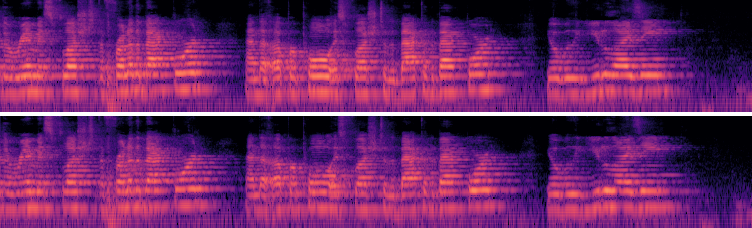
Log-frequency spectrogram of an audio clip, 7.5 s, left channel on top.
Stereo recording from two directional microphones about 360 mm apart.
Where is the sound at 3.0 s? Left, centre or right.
Left.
